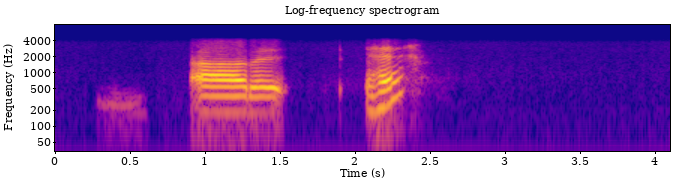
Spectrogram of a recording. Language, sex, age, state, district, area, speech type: Santali, male, 45-60, Jharkhand, Seraikela Kharsawan, rural, conversation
